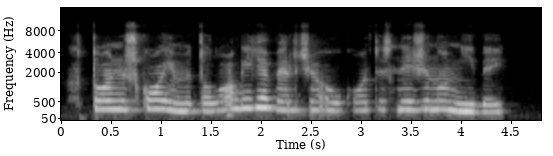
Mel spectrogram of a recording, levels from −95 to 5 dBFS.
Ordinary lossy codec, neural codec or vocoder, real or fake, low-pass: Opus, 24 kbps; none; real; 7.2 kHz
